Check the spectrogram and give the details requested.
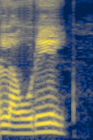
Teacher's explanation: la sílaba tónica en Laurel no cae ni en la a ni en la u sino en la última parte de la palabra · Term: dictongo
